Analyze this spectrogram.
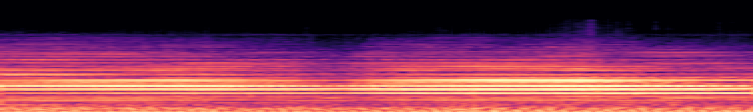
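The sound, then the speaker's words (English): A long train full of coal from Appalachia rolls steadily past at a coal terminal in Norfolk, with a dense, continuous rumble and clacking of wagons, overlaid by a sustained horn-like tone, and no voices. “Along with the world's largest naval port, Norfolk is also home to the hemisphere's biggest coal terminal, where long trains full of coal from throughout Appalachia empty their loads into waiting ships for export around the world.”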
